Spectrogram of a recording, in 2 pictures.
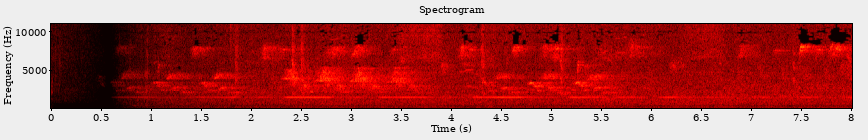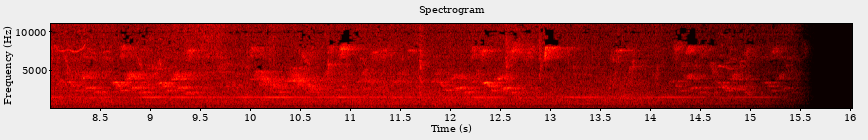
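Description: Faint outdoor ambience that fades in and out: scattered short bird chirps over a steady hiss, with a thin, steady high tone running underneath.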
